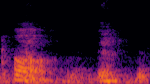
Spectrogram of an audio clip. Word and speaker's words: PUL: The guy at the fabric store who owns the fabric store in our area calls it pull, so I've just been pulling at that.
